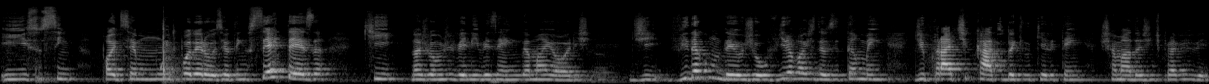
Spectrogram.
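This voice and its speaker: A woman speaks in a fairly high, monotone voice with flat intonation. The room echoes audibly, and background noise is noticeable. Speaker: church teacher. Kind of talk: lecture; prayer ministry. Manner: fast.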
